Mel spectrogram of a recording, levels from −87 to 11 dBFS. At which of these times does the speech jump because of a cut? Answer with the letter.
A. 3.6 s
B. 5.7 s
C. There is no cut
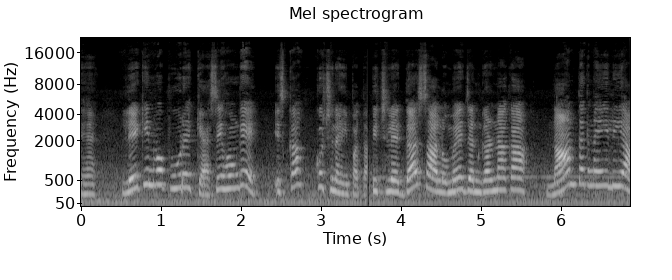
A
